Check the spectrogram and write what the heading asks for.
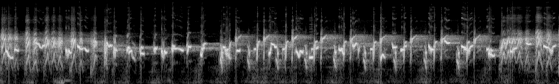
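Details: Lure recording of sooty-headed bulbul song meant to prompt a reluctant bird to sing. Quick, jumbled warbling phrases of short rising and falling notes pour out continuously, several voices seeming to overlap throughout.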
